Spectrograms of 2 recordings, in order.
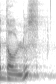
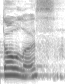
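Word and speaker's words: doulos (δοῦλος): Es la palabra doulos, así se pronuncia doulos.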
